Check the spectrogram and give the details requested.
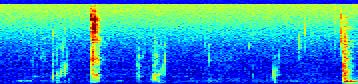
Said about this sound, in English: You guys don't need to hear me sipping into a mic. Ooh, that is good. Goddamn, Sam Adams, they make good beer.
